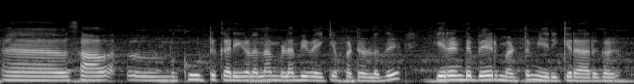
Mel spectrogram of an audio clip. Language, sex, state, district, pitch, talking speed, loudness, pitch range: Tamil, female, Tamil Nadu, Kanyakumari, 190 Hz, 105 wpm, -16 LUFS, 180-200 Hz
